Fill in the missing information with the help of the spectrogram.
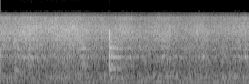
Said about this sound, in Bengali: এখন মশলার সাথে নেড়ে চেড়ে মিশিয়ে নিচ্ছি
